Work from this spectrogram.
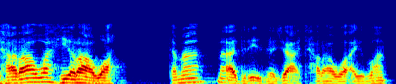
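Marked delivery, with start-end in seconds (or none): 0.0-0.5 هراوة said as herawa, with an e after the h; local way of saying it. Shown as a demonstration. Teacher showing students the local herawa. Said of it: "نحن ما نقول". 0.5-1.3 هراوة said as hirawa, with a clear kasra after the h; correct classical form. Shown as a demonstration. Teacher giving students the correct hirawa. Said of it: "نحن ما نقول".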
